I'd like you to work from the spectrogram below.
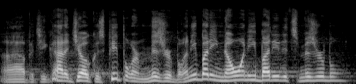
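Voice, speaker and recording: A man's voice: sits high, racing. A man doing stand-up comedy for a live audience, telling stories and acting out the dialogue. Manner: animated storyteller, acts out dialogue, addresses audience. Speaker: comedian and humor educator. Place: large expo hall before a live audience. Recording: long hall reverb.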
